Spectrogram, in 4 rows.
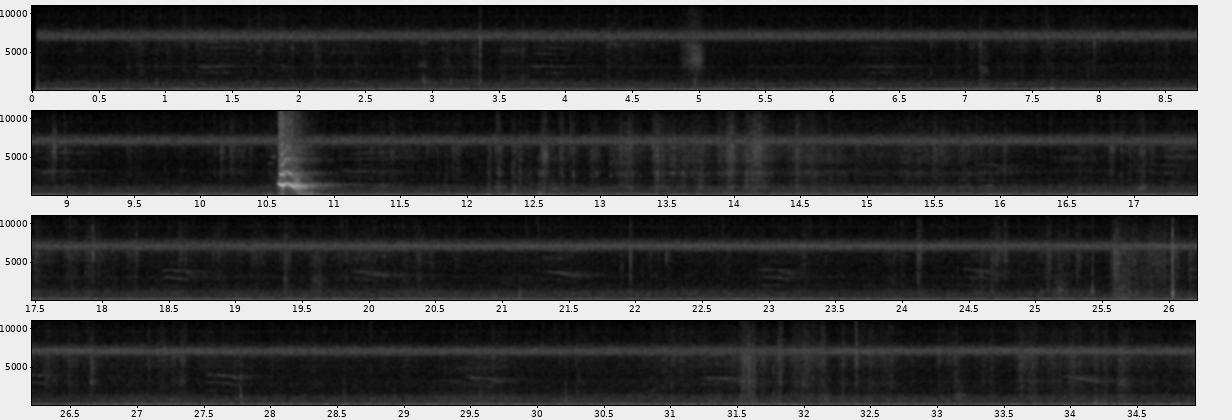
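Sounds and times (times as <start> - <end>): faint insect chirps: 0.1 - 34.9
dog yelp: 10.6 - 11.1.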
